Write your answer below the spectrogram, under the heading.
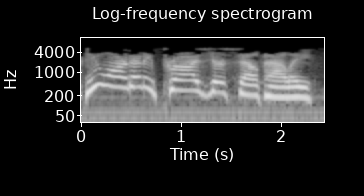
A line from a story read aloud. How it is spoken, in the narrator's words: he yelled back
